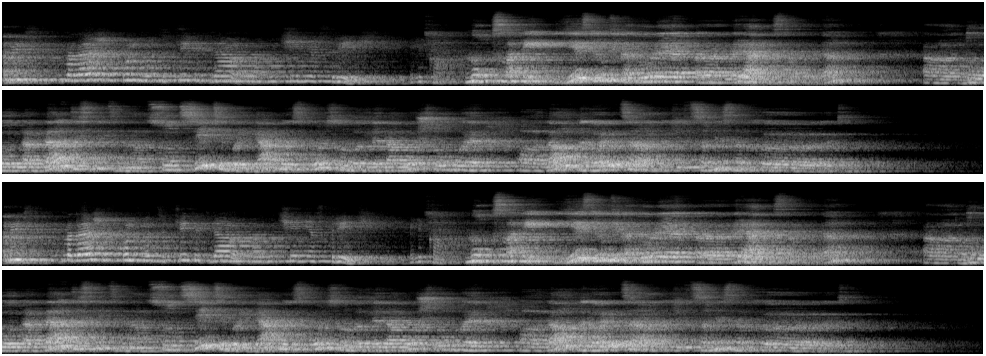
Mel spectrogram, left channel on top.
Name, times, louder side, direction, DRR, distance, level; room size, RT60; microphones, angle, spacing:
voice 1, 0.0-3.7 4.1-4.4 9.6-9.8, right 2 dB, 80° right, -2 dB, 0.9 m, -22 dB
voice 2, 4.6-8.4 9.2-18.2, left 1 dB, 25° left, -10 dB, 1.9 m, -18 dB
7.3 x 6.0 x 6.5 m, 2.3 s
head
